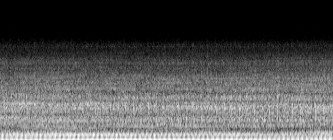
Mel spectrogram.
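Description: Deep, steady diesel idle with an even low clatter and no misses or knocks; engine settles and runs smoothly.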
